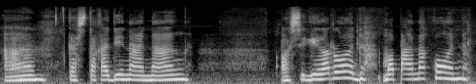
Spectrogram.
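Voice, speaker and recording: A woman's voice: a little high, slow. A dutiful young married daughter in a radio drama. Her Ilocano-accented delivery is polite and conversational. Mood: polite, considerate.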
